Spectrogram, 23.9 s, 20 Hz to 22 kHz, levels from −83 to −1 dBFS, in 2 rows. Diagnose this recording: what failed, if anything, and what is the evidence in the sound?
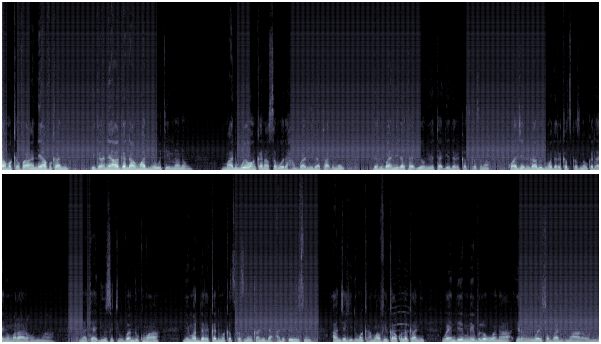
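A rough, pulsing buzz runs under the speech for the whole clip. It repeats at around 70 pulses per second and sits roughly 20 dB below the voice. It rises and falls on its own timing, not with the speech. This is computer activity noise, and it comes in at the analogue wiring stage. Load swings in the processor, graphics card or mouse disturb the ground that the computer shares with the audio input, and that disturbance gets printed into the signal as a chirping buzz.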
